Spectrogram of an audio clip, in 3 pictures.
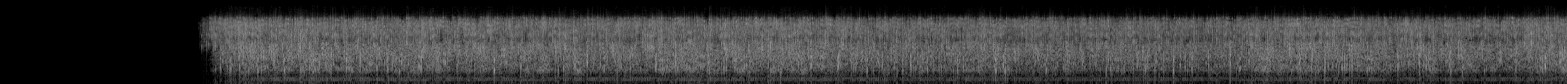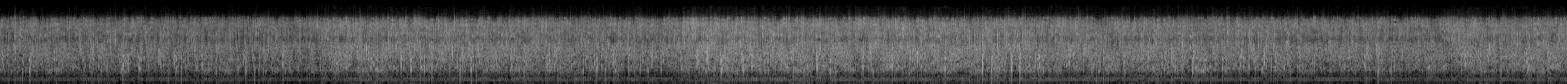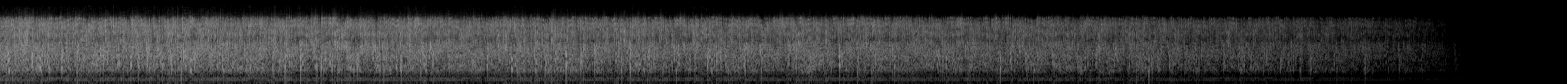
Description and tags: Artificially created rain sound.
amSynth and a few ladspa, LV2 filters used.
I made this sound quite by accident while experimenting with the several controls on the synth prog!
noise, stream, water, Synthetic, rain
